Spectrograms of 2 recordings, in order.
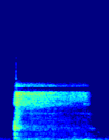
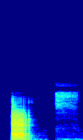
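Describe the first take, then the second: First: X as a breathy ks hiss, almost silent; letter sound. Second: Said in the usual way. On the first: Shown as a demonstration. Teacher gives the sound of the fox card, breathed.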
